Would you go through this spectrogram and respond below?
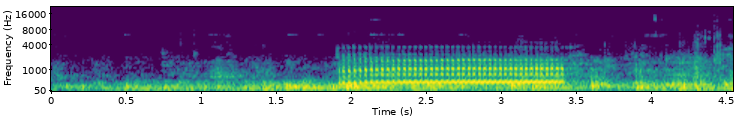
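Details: Young horse from a herd of two-year-old stallions sired by San Amour, with For Compliment and Ehrentusch as maternal grandsires: one loud, steady, harmonic-rich call held level for about one and a half seconds over low background rumble.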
